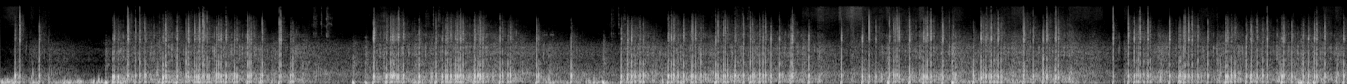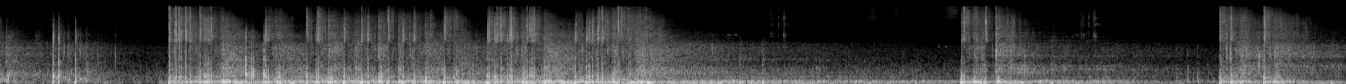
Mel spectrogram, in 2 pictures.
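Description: Daytime aerial fireworks firing in rapid, dense volleys of bangs and crackle. One long run of reports fills most of the first fourteen seconds. A louder barrage starts suddenly about fifteen seconds in and fades out over the next several seconds, and two shorter volleys come near the end.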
